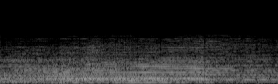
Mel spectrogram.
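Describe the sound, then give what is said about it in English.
A steady, droning roar of propeller airplanes passes overhead, loud and continuous with a dense low rumble and no break for the whole stretch. “Are our planes. They must be ours.”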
